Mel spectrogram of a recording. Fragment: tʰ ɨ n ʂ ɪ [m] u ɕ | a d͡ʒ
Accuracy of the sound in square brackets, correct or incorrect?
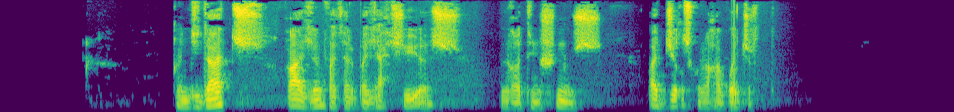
incorrect: n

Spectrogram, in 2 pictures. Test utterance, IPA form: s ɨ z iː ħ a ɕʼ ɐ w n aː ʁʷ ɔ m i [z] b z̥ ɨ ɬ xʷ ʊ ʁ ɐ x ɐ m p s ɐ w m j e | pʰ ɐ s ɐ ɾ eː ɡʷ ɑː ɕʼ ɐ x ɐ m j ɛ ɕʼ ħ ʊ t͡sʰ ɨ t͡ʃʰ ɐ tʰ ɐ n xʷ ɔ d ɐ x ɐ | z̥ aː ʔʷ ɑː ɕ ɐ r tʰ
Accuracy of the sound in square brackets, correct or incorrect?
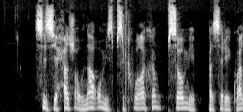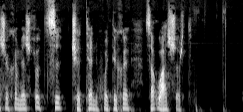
correct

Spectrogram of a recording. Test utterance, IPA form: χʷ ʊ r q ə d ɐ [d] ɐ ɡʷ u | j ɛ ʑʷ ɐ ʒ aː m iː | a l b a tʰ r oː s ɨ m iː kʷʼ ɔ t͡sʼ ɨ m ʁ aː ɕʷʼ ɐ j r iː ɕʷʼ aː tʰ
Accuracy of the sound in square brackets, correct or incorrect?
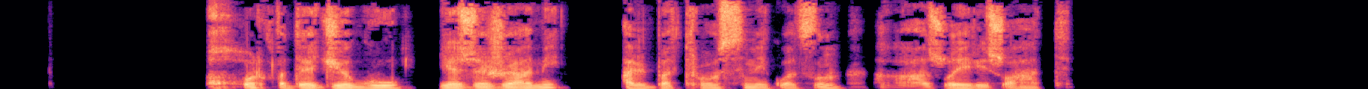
incorrect: d͡ʒ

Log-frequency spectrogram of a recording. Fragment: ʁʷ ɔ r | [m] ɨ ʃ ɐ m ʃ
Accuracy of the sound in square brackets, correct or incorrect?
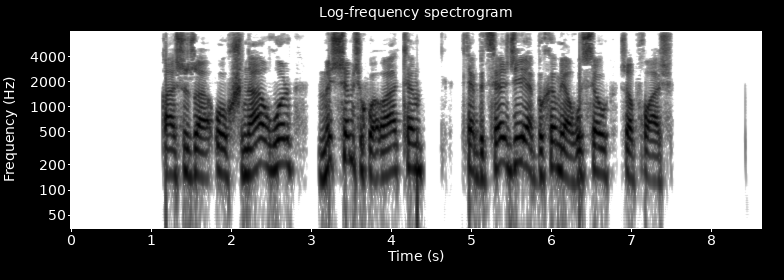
correct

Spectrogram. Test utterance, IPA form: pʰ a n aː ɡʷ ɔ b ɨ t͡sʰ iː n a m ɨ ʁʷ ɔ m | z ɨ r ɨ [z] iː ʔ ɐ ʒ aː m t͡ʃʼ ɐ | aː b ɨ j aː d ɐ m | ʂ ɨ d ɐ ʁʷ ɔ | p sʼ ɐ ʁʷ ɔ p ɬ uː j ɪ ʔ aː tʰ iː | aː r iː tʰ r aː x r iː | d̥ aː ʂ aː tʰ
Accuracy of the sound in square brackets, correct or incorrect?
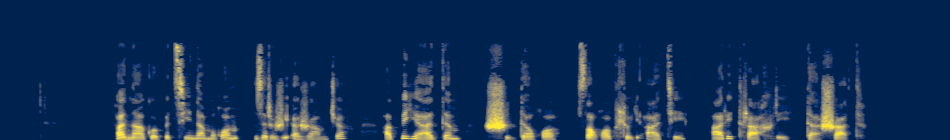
incorrect: ʒ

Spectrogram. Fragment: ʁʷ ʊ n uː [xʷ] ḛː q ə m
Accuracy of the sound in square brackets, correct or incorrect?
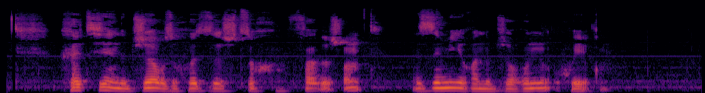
correct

